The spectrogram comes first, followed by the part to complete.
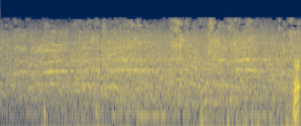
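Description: Basketball being dribbled on a hardwood arena court, with steady crowd noise in the background.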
